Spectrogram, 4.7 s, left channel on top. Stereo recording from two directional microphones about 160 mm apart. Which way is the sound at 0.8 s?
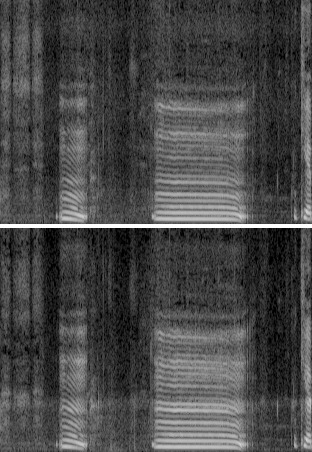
25° left (ahead or behind).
